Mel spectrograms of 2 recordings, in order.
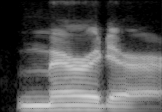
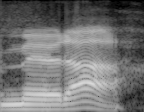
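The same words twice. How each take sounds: First: It ends with a strong, hard r sound. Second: It ends with a soft vowel, no r sound. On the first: "you guys do a hard E R, so you guys go like murder" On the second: "we do an A ... and we go murder"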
